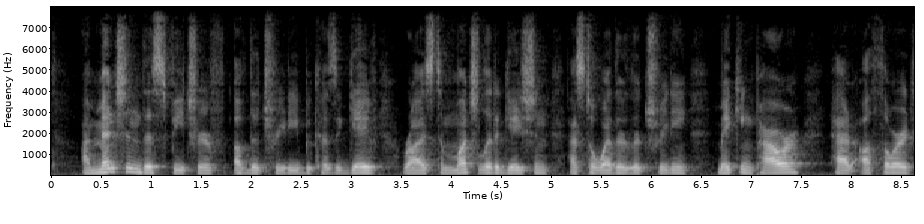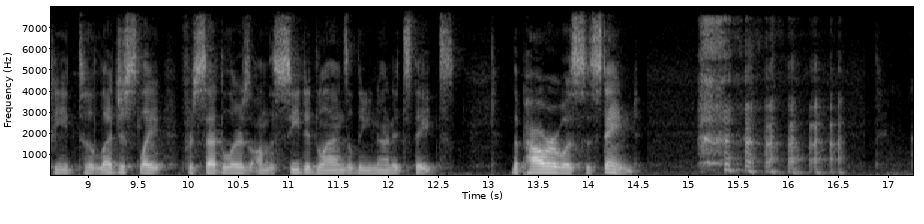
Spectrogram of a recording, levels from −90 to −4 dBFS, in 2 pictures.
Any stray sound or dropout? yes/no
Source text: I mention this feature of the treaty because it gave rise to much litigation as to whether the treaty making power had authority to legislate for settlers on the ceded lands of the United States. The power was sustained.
yes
